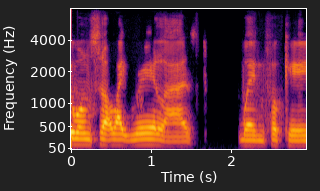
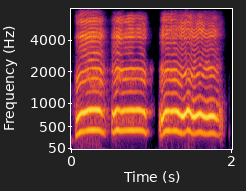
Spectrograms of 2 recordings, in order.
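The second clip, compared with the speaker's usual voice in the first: very high, loud mock giggle; squeaky girly laugh; 7 dB louder, much slower than usual. Showing how they can't help it, squeaky girly laugh. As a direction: shriek out a silly girlish laugh. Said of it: "a really squeaky, girly laugh".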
